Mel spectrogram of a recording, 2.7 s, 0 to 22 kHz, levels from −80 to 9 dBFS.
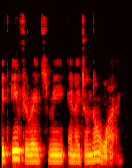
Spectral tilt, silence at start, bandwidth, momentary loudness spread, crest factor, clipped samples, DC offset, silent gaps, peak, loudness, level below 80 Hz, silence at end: -6.5 dB/octave; 0 s; 16.5 kHz; 10 LU; 18 dB; under 0.1%; under 0.1%; none; -2 dBFS; -20 LUFS; -54 dBFS; 0.35 s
